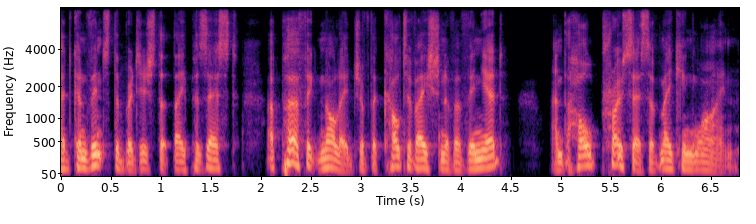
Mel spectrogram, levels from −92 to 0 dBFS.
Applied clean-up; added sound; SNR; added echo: neural mask model Resemble Enhance denoiser.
